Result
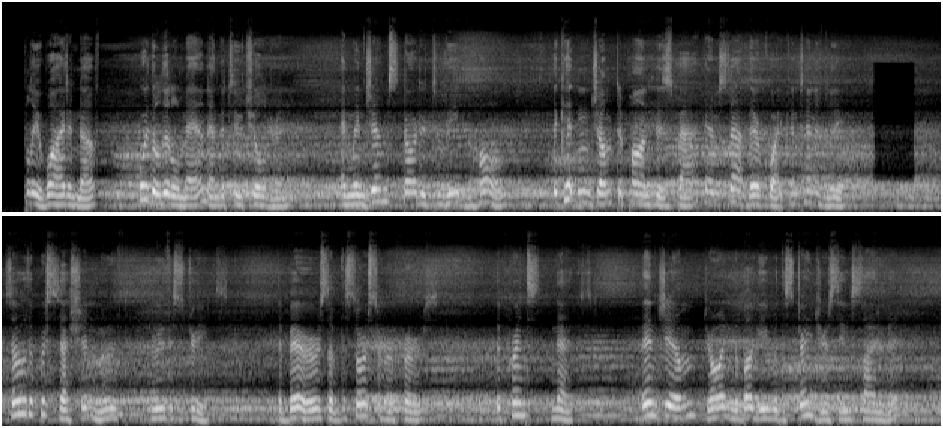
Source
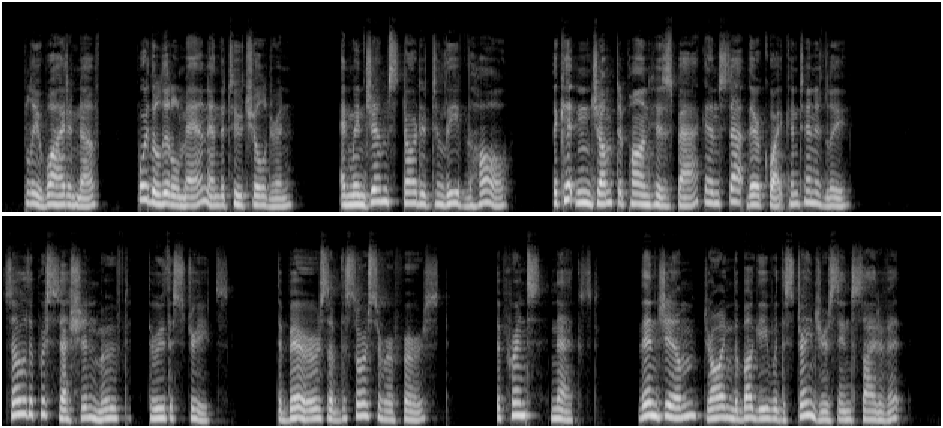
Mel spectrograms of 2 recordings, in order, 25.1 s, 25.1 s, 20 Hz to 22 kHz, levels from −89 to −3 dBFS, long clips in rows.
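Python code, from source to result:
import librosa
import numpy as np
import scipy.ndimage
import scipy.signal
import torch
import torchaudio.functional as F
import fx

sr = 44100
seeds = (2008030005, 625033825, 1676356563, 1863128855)

y = fx.fixed_phaser(x, sr, hz=750.0, stages=6)
y = fx.echo_diffused(y, sr, ms=1151, feedback_pct=51, wet_db=-9.0)
y = fx.spec_box(y, sr, start_s=11.63, length_s=0.54, low_hz=570.0, high_hz=6800.0, gain_db=-25)
y = y * 10.0 ** (3.5 / 20.0)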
